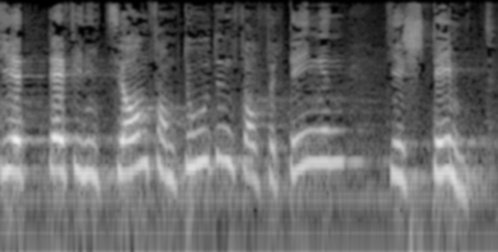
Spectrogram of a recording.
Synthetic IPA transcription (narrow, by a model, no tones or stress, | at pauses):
d̥iːd̥efinit͡sjoːnfɔmd̥uːdənfɔfɛd̥ɪŋən | hiːʃtɪmt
